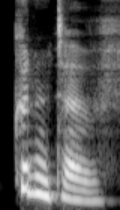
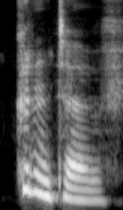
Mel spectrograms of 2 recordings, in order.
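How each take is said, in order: First: The T is a full, clearly released T. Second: The T is a full, clearly released T.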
